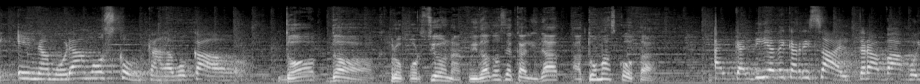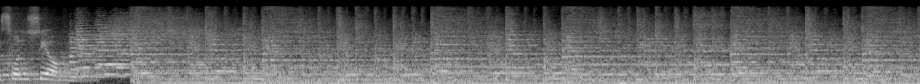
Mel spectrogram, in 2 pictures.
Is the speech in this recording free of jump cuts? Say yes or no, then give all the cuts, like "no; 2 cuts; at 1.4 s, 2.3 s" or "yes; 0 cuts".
no; 1 cut; at 9.9 s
